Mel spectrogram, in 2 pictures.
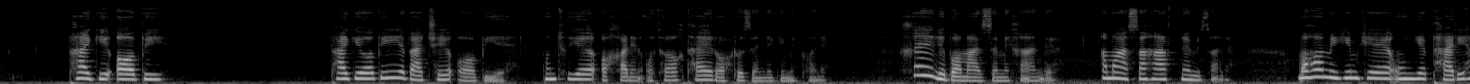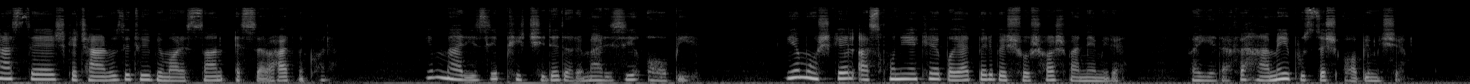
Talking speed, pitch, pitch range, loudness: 125 wpm, 200 Hz, 170-250 Hz, -30 LUFS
